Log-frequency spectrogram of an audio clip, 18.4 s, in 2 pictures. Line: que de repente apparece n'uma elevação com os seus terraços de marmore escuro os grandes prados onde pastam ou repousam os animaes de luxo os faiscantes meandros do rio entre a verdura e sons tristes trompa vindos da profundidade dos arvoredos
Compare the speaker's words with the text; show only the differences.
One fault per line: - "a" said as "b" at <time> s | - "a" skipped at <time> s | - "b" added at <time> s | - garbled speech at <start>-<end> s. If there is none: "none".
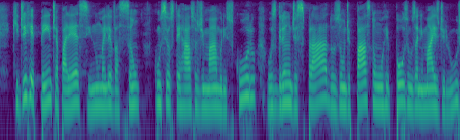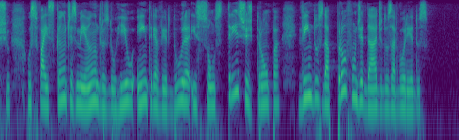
none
